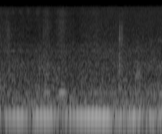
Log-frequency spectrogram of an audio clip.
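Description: A steady low rumble, with a faint background hiss over it.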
